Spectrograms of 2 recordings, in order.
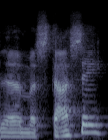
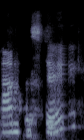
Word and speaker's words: Namaste: And Mastase, am I pronouncing it? Namaste.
